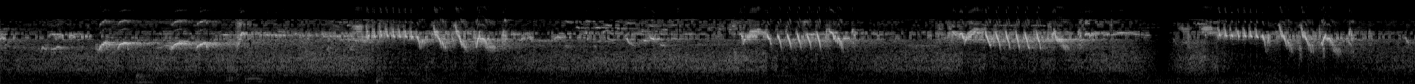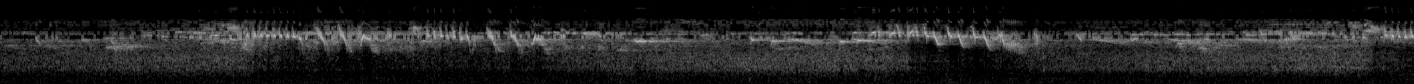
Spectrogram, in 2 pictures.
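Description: Small birds chirping and trilling in a busy, overlapping chorus, coming in waves, with a momentary break about twelve seconds in.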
